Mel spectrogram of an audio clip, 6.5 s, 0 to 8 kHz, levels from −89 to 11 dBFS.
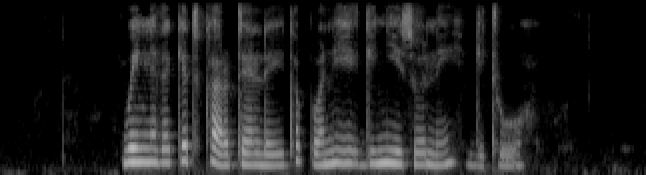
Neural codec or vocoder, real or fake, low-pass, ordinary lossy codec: codec, 24 kHz, 0.9 kbps, WavTokenizer, medium speech release version 2; fake; 7.2 kHz; none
